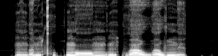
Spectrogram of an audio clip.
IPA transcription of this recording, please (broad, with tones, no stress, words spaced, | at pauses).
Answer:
ŋɐ˨˩nkʷʰɪ˥k̚ n̪ɔː˧mʊ˨˩ŋkʷaː˨wɐ˥w n̪ɪ˨˥k̚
